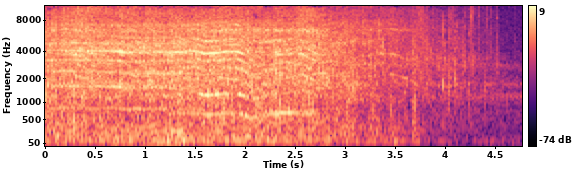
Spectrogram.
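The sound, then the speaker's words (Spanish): A power drill bores a hole in a wall, grinding steadily with a high, whining hum and gritty crunching, holding loud for about three seconds before tapering off as the motor winds down. “Un hombre hace un agujero en la pared con un taladro.”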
